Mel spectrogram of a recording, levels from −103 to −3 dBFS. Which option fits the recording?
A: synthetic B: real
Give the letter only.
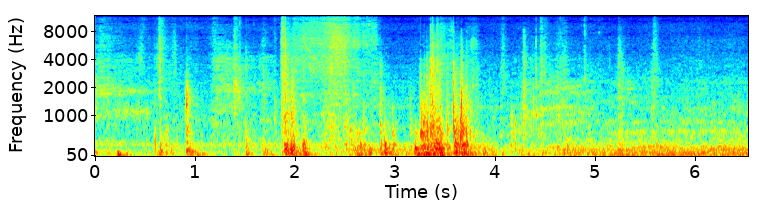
A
